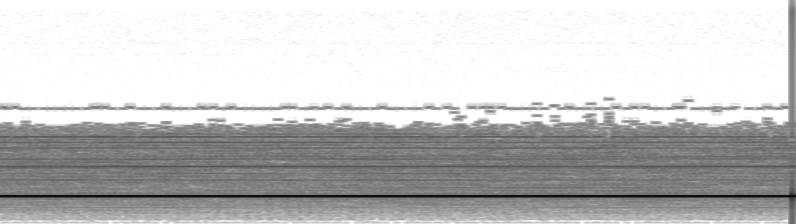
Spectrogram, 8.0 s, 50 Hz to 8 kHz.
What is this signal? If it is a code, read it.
Emergency Alert System (SAME) tones (the 1050 Hz attention tone). It is heard from 0.2 to 7.6 s.
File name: eas / KSDZKDJL / KSDZKDJL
